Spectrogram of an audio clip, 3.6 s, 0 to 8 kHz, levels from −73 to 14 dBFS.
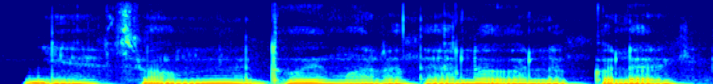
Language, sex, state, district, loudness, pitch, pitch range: Hindi, male, Uttar Pradesh, Saharanpur, -15 LUFS, 120 Hz, 115-125 Hz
